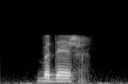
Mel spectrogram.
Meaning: 1. bdeshkh, bidaxsh 2. local official or notable (in modern Armenia) who gained wealth, property, position, etc., through corruption and patronage
- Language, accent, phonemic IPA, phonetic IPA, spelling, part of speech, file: Armenian, Eastern Armenian, /bəˈdeʃχ/, [bədéʃχ], բդեշխ, noun, Hy-բդեշխ.ogg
